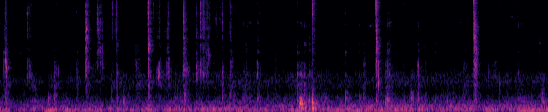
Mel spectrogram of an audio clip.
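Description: Close-miked chewing of crispy pata (deep-fried pork knuckle), with sharp crunches and wet mouth clicks at irregular moments. A brief low vocal sound from the eater comes about six seconds in.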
